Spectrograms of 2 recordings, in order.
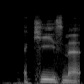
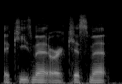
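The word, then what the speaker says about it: Akismet: And then there's going to be another plugin here called a Kismet or a Kismet, depending on how you want to pronounce it.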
